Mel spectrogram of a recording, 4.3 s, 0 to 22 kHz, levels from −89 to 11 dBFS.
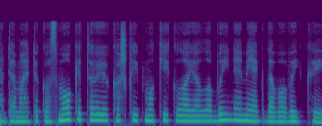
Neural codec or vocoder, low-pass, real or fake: codec, 24 kHz, 0.5 kbps, DualCodec; 10.8 kHz; fake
